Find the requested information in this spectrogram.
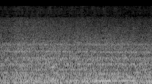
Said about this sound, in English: Now, that was a mail truck. I can see now why they want electric mail trucks. That was loud. That was loud.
